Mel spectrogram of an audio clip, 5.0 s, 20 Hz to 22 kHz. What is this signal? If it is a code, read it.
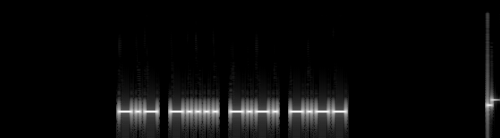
Morse code, heard as a keyed tone, about 27 wpm, 700 Hz. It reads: K6CY
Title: USA Call Signs - 4 Characters - 4x Character Spacing - 28wpm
